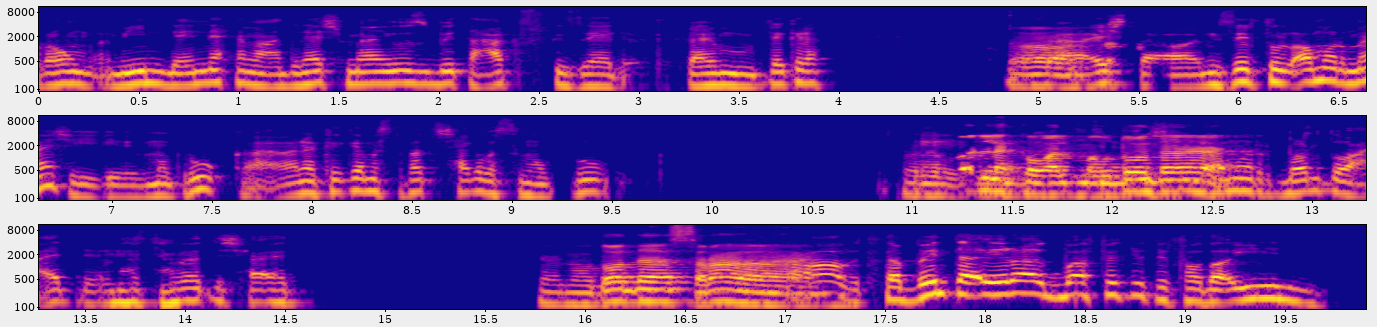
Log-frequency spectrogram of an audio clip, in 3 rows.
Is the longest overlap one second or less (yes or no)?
no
